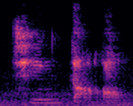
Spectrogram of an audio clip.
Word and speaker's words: Qingdao: Qingdao. Qingdao. Qingdao. Do we have the correct pronunciation of your name?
